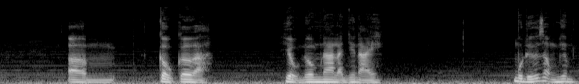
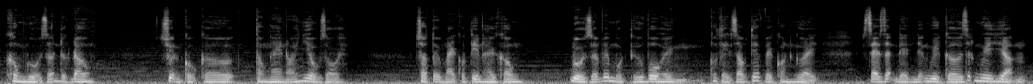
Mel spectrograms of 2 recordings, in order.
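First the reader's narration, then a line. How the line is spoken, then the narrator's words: Trembling voice. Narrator (Vietnamese): Nó run run bảo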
